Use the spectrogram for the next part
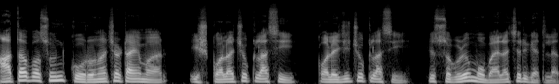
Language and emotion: Goan Konkani, neutral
